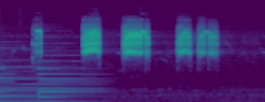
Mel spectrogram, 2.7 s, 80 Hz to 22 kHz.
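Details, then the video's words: In the Kumaon hills at dawn, a partridge in the fields gives loud, harsh, grating notes, five rapid bursts in about 1.5 seconds, answering another partridge after a short delay; low hum underneath. "और कुछ पलों की देरी के बाद दूसरा तीतर भी उसका जवाब देता है"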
